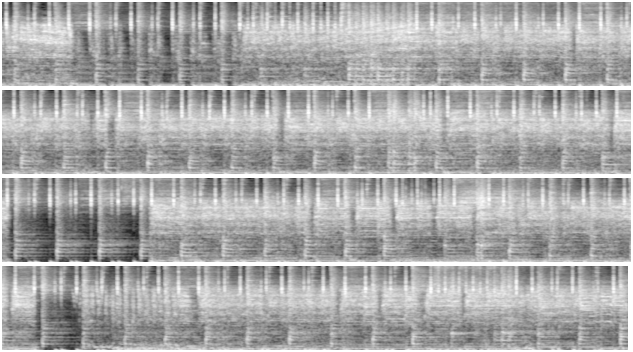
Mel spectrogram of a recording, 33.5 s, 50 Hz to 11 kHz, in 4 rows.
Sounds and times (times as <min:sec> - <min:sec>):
Music: 0:00.0 - 0:33.5.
